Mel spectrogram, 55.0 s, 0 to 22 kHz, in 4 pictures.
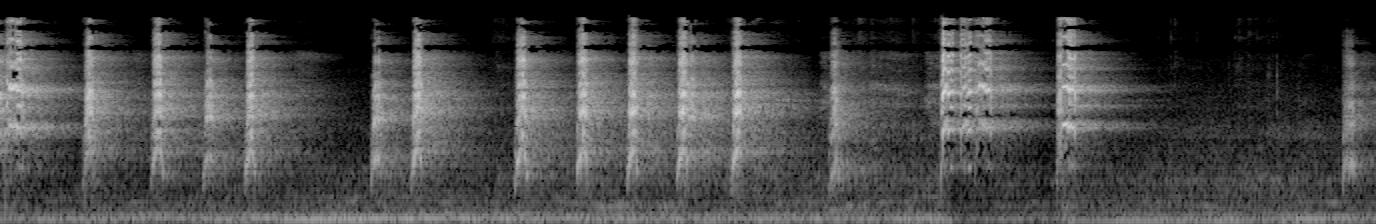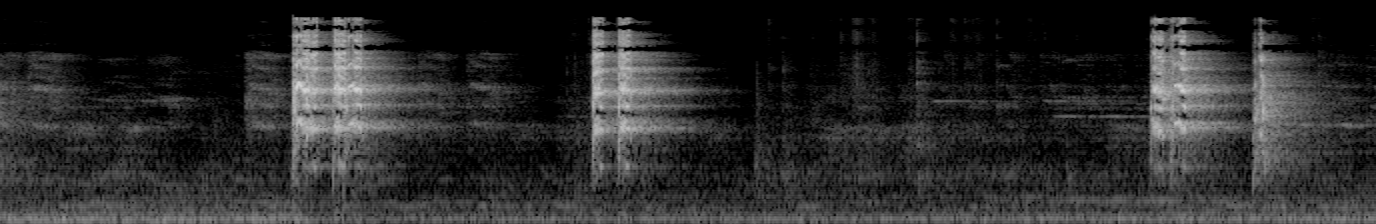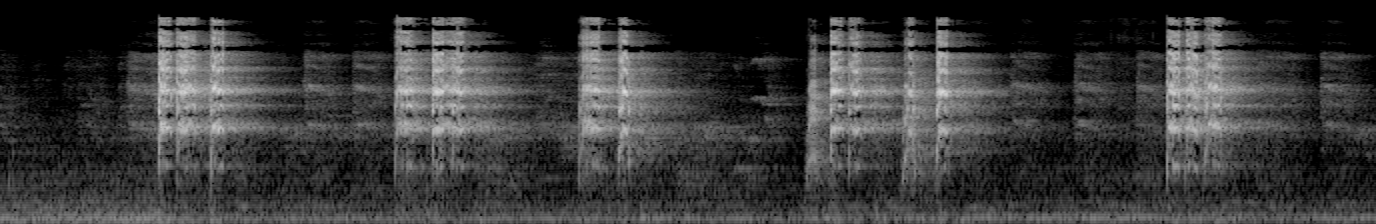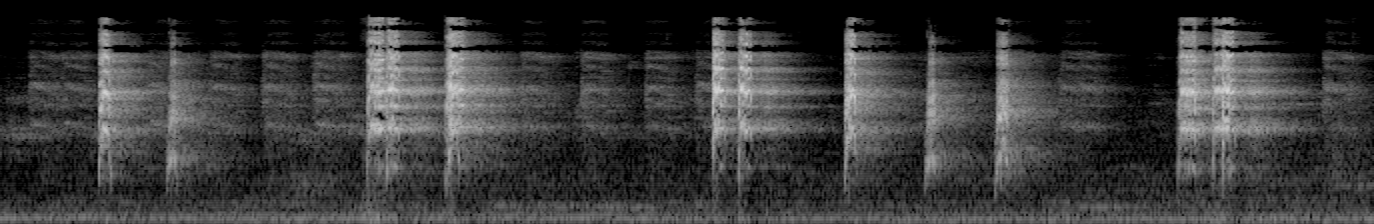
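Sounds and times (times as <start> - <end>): parrots screeching: 0.0 - 12.6, 13.3 - 14.4, 16.6 - 18.1, 19.6 - 20.7, 25.2 - 27.0, 28.9 - 34.6, 35.6 - 37.8, 38.4 - 41.1, 41.7 - 47.3, 48.4 - 52.2, 53.0 - 54.8.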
